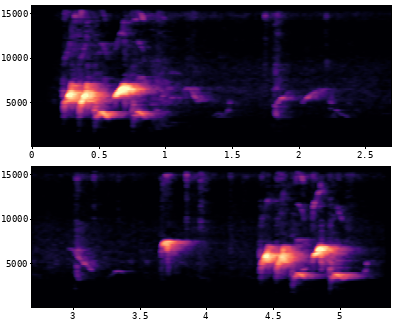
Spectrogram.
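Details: Great tit lure call, meant to make other birds answer: high, clear whistled phrases of two or three quick notes, some slurred and dropping, given in bursts about a second apart with short quiet gaps, over a silent background.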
